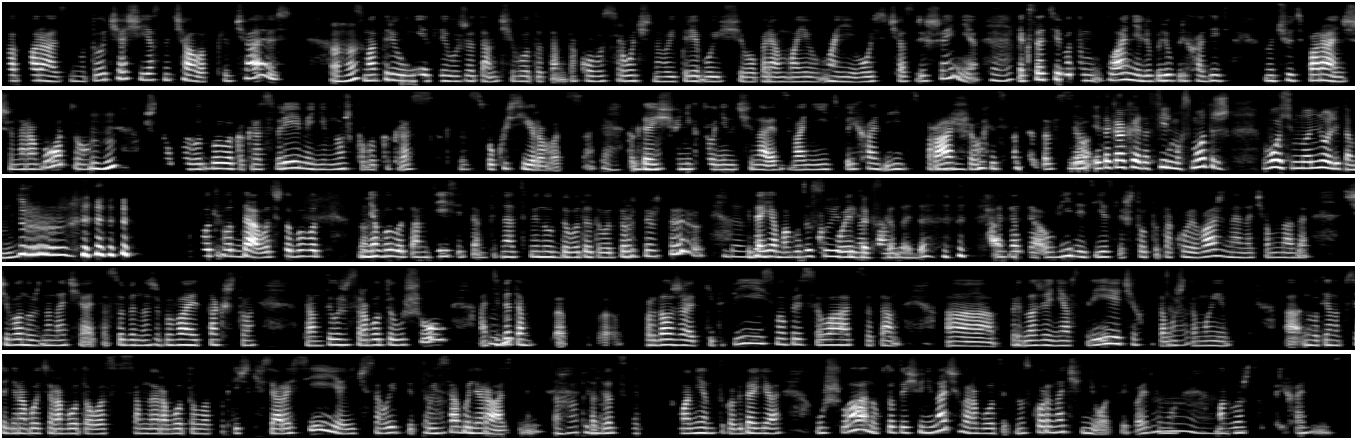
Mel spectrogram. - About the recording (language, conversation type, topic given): Russian, podcast, Какие приёмы помогают тебе быстро погрузиться в работу?
- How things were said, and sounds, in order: other background noise; laugh; laugh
